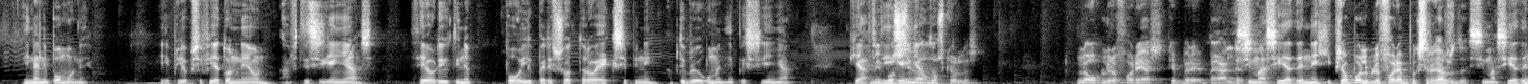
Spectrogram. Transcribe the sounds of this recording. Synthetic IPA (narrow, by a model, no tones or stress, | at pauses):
ineɐnipo̞mo̞ni | iplio̞psifiɐt̪o̞ne̞o̞nɐft̪ist̪izʝe̞ɲɐs | θe̞o̞ɾio̞t̪iine̞ | po̞lipe̞ɾiso̞t̪e̞ɾo̞e̞ksipniɐpo̞t̪ibɾo̞iɣume̞nie̞pisi̥siʝe̞ɲɐ | ce̞ɐfmtiiʝeɲɐoso̞les | lo̞ɣopliɾo̞fo̞ɾiɐscepmeɣɐlit̪esimɐsiɐðe̞ne̞çipçopo̞lipliɾofo̞ɾiɐpopuekse̞ɾɣɐzond̪esimɐsiɐðe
